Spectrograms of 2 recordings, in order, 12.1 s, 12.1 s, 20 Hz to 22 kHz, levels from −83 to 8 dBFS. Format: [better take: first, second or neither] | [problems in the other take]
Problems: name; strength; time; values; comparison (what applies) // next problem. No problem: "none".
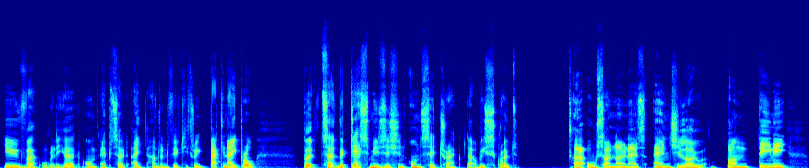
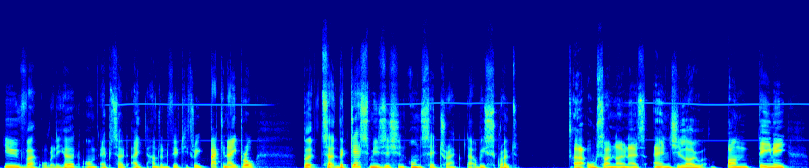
first | high-pitched whine; faint; from 1.5 to 4 s, from 5.5 to 7.5 s and from 9.5 s on; 8.5 kHz, 30 dB below the speech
